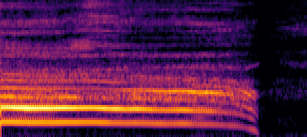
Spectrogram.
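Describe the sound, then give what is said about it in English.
A man lets out a single sustained, strained scream in imitation of the cry of the Pokemon Guzzlord from the anime, holding a steady pitch for over a second before it drops and cuts off abruptly. “Because his Pokemon cry in the anime is just a man screaming.”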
